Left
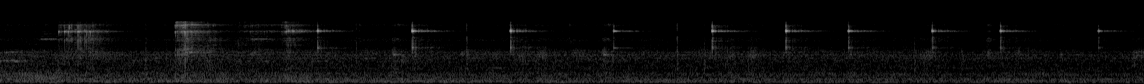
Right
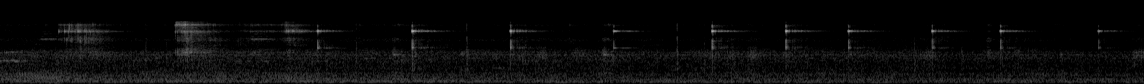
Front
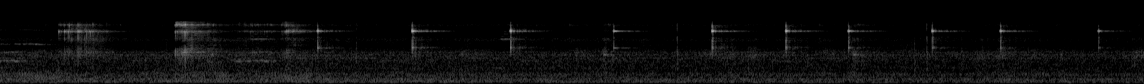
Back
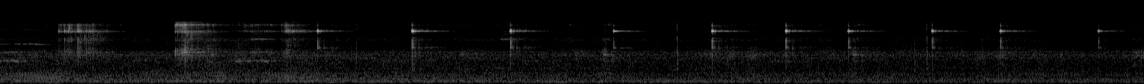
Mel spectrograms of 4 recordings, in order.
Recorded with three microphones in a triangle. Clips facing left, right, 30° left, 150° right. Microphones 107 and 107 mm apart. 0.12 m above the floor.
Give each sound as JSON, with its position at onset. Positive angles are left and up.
{"t": 0.6, "sound": "keys jangling", "azimuth_deg": 110, "distance_m": 4.0}
{"t": 3.2, "sound": "a clink", "azimuth_deg": -110, "distance_m": 1.6}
